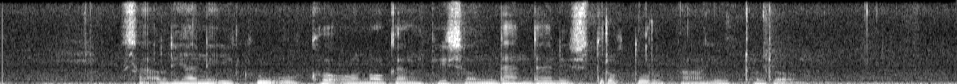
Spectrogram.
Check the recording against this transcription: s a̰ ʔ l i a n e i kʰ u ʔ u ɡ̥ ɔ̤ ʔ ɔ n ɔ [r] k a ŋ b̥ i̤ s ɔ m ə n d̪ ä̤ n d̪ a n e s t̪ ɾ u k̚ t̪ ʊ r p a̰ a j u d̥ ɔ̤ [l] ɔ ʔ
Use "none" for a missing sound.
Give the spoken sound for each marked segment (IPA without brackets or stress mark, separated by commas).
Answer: none, ɾ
